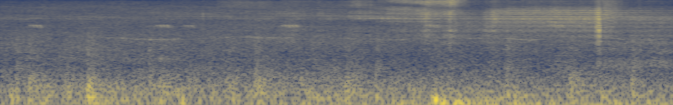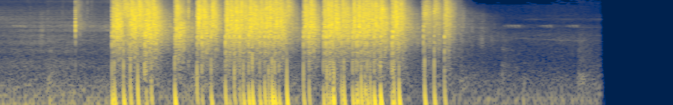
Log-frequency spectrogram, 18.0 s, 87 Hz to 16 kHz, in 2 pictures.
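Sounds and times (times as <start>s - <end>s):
firework fountain rushing: 3.7s - 15.6s
firework crackling: 5.2s - 15.6s.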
